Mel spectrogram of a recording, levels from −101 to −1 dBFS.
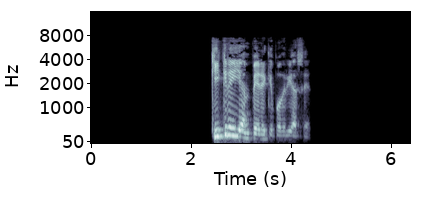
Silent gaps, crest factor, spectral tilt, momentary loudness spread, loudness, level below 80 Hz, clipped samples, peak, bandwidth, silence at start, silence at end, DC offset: none; 22 dB; -5.5 dB/octave; 15 LU; -17 LUFS; -64 dBFS; under 0.1%; 0 dBFS; 7.8 kHz; 2.4 s; 2.05 s; under 0.1%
